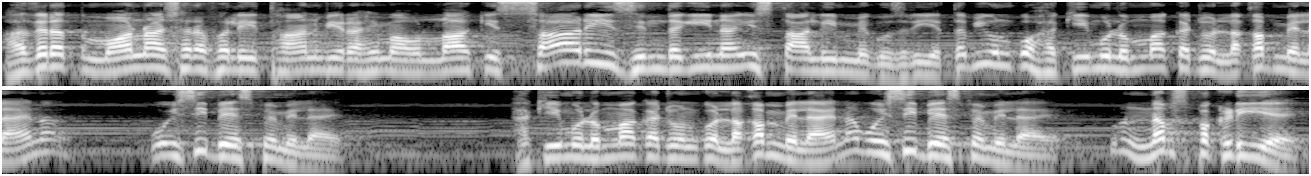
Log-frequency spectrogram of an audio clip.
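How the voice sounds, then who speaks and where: Animated preacher man in a reverberant hall. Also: fairly high pitch, brisk, faint music behind. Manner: animated, storytelling with quoted dialogue and rhetorical questions. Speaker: Islamic preacher. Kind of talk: conversational religious talk.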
